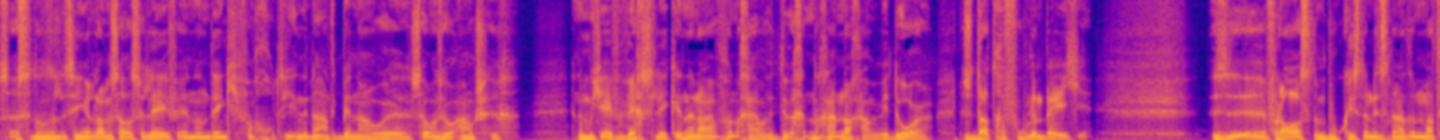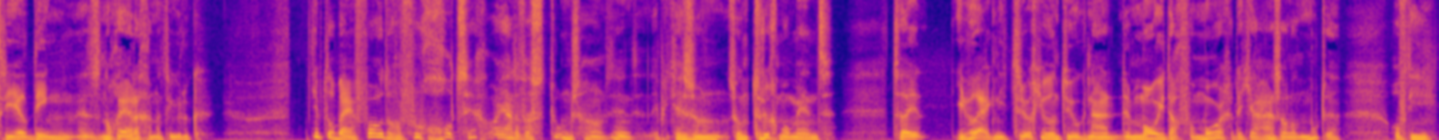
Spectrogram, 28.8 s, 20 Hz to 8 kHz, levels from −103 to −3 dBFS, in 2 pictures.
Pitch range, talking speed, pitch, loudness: 110-140 Hz, 235 wpm, 120 Hz, -25 LUFS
